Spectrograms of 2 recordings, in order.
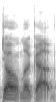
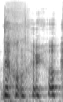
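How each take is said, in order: First: Much lower, hushed warning to herself; hushed self-warning. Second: Laughing self-warning. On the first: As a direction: mutter it low, eyes on the notepad. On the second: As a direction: repeat it with a laugh breaking through. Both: Retold or imitated.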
